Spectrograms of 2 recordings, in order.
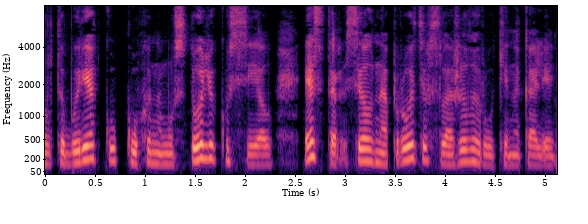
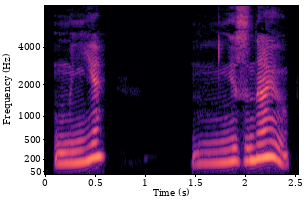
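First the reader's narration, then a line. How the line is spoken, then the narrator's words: Bewildered. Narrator (Russian): растерянно ответила Эстер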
